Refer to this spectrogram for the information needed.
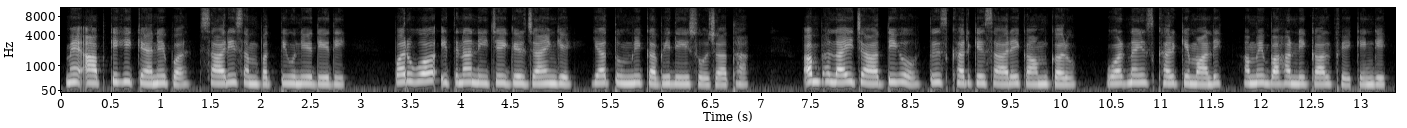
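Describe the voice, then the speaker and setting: A woman's voice: fairly high pitch, fairly even intonation, normal speed, darkish tone, smooth, no echo, natural voice. A woman voicing a sick, elderly father-in-law who speaks in a weary, resigned way.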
